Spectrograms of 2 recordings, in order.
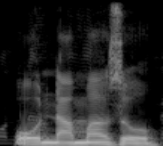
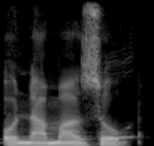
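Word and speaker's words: onomazo: Quiconque prononce le nom du Seigneur, cela vient du mot grec onamazo, onamazo, O-N-A-M-A-Z-O, onamazo, ce qui veut dire faire une revendication.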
